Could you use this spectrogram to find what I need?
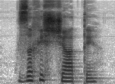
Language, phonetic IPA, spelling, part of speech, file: Ukrainian, [zɐxeʃˈt͡ʃate], захищати, verb, Uk-захищати.ogg
- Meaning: 1. to defend 2. to protect 3. to shield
